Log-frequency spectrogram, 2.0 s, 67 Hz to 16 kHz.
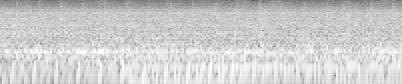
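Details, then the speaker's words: Porsche 911 996 Tiptronic, arrived dead with a gear selector non-start fault, now fixed and running after long cranking: steady, even idle, smooth low hum, no misses or knocks, a bit smoky on one bank, likely raw fuel; normal idle. "And that is what success sounds like. She a bit smoky."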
